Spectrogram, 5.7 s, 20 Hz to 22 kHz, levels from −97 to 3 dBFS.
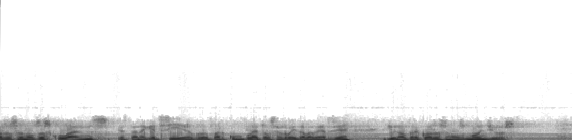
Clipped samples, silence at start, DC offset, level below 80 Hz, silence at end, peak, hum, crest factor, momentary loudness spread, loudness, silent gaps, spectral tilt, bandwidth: under 0.1%; 0 s; under 0.1%; -30 dBFS; 0 s; -6 dBFS; none; 14 dB; 6 LU; -21 LUFS; none; -13.5 dB/octave; 3.6 kHz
